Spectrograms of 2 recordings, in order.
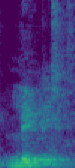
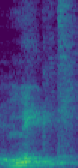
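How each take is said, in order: No difference in how they are said.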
